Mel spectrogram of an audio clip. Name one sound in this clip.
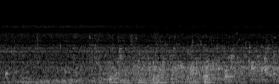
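Air bubbles gurgle from a diver's breathing regulator.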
